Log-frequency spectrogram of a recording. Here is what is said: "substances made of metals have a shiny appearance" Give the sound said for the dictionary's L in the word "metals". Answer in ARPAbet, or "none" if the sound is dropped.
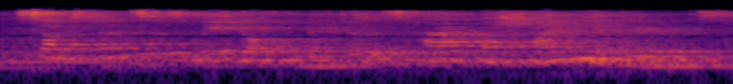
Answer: none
